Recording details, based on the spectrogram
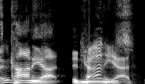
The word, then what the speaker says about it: Conneaut: How do you say that, Kanuit? – It's Conneaut. It means snowy waters. – Oh, because you're from Ohio. – That's in my neck of the woods, where I grew up. Yeah, that's Conneaut. Like when people try to pronounce like Worcester.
